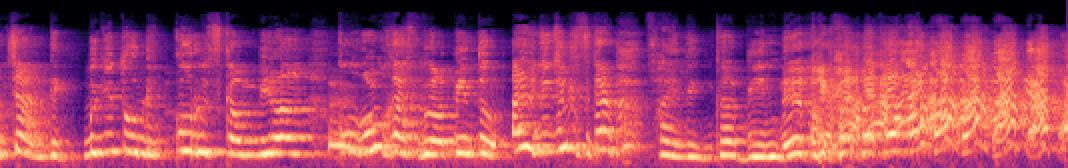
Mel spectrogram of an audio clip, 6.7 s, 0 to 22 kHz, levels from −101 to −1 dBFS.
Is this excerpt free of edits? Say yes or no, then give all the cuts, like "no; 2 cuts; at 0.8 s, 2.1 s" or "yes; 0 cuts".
yes; 0 cuts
